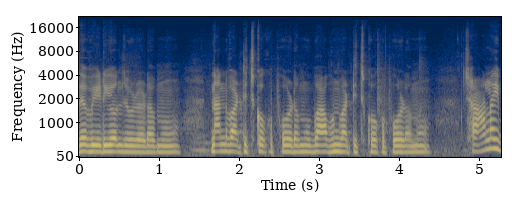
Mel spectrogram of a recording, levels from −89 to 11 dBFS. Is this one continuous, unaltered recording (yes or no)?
yes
